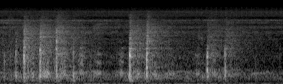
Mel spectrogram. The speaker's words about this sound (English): But unlike moas and dodos, which are both extinct, crowned pigeons can fly, and they do so with a loud wing crack.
